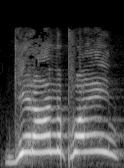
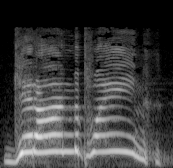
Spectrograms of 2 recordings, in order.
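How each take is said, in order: First: High, loud urging call; high, ringing command; preaching exhortation. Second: Slower, high and loud; slowed, ringing repeat; slow emphatic repeat. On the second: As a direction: drive it home slowly. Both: Acted. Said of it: "Works is ridiculous".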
